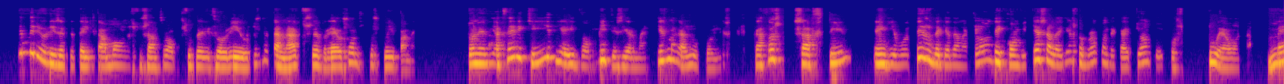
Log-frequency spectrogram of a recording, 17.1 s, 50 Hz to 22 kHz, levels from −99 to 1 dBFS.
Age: 50-69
